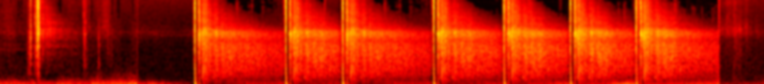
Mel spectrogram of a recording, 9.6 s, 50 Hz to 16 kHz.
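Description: Seven semi-automatic shots from an HK SP5 9mm short-barreled rifle, fired singly about a second apart starting a couple of seconds in, each with a trailing echo. A few light clicks come before the first shot.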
